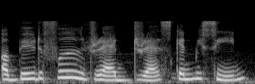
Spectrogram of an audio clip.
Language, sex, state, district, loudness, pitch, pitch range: English, female, Assam, Kamrup Metropolitan, -15 LUFS, 235 Hz, 205-265 Hz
